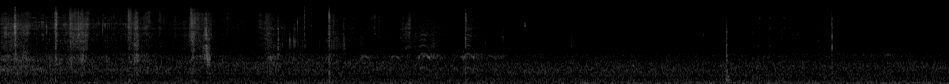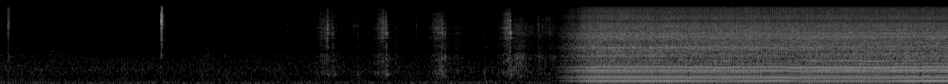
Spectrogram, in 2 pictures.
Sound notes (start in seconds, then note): 0.6 crow cowing; 0.6 footsteps cluttering; 15.0 chainsaw engine roaring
